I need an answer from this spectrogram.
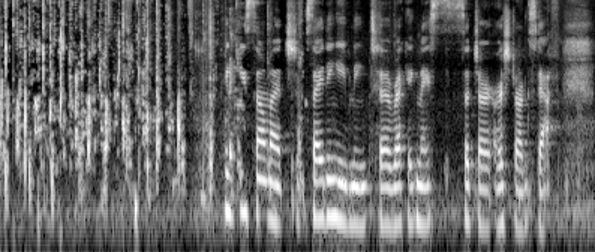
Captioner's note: applause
